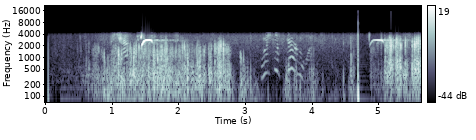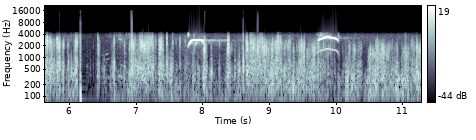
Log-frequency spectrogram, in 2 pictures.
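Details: A hoary marmot at Lake Louise, Banff, gives loud, high, piercing whistles, spaced a few seconds apart, over heavy background noise.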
